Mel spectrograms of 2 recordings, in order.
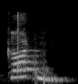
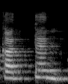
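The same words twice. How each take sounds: First: The final n is syllabic, with no vowel. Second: A full vowel is said before the final n. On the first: The speaker calls it right. "Okay, it's curtain" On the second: The speaker calls it wrong. "It is not curtain"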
